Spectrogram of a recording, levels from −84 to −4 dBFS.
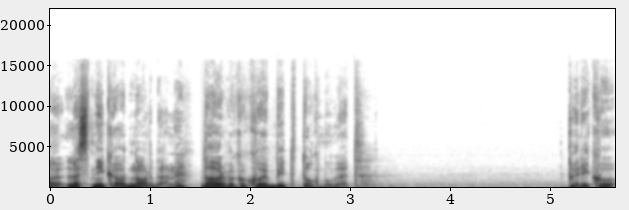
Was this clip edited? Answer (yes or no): yes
